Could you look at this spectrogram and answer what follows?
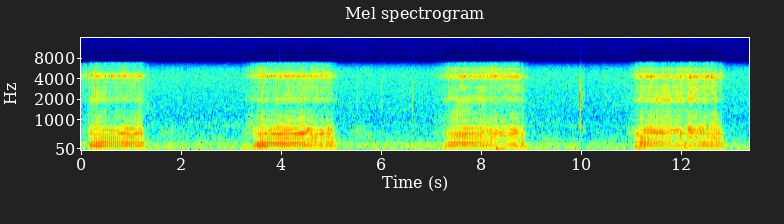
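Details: Adult man snoring on a cruise, attributed to an allergy to down pillows: loud, rattling snores about every four seconds, roughly 17 breaths a minute, with quiet exhalations between them.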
